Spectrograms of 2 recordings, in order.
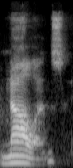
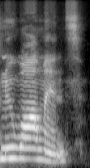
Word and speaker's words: New Orleans: ask you a question is it New Orleans or nollans and neither its new almonds New Orleans mm-hmm all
